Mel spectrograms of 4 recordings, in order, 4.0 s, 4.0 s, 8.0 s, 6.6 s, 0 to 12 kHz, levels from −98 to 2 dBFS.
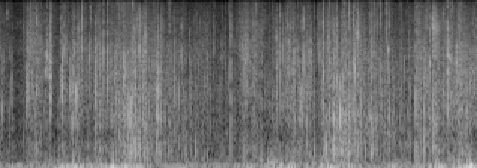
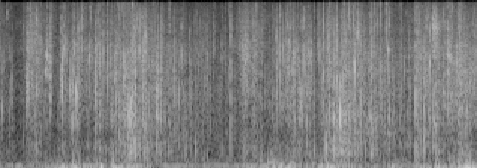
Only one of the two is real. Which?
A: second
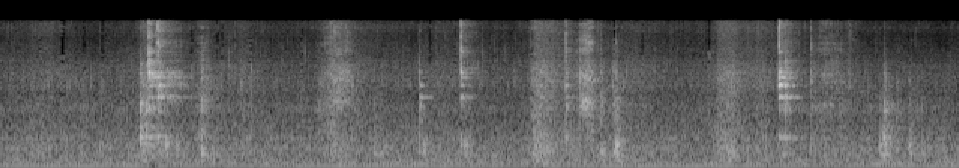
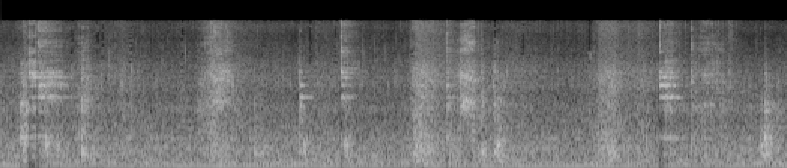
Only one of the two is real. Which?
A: second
